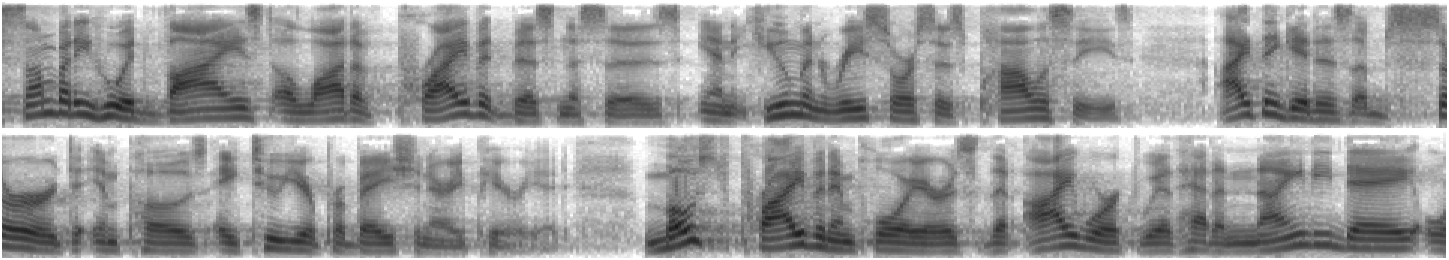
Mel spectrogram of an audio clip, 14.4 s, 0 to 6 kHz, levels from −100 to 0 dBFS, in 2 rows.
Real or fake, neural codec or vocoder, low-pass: real; none; 5.4 kHz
